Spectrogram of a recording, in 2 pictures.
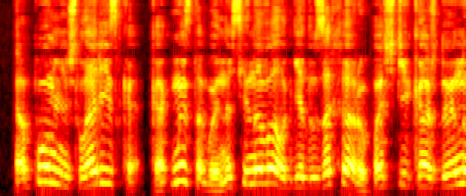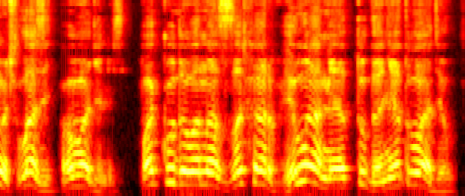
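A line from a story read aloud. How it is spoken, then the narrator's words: Laughing, spluttering. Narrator (Russian): смеялся, брызгая слюной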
